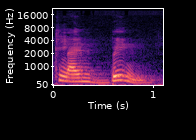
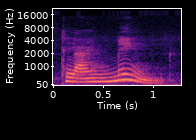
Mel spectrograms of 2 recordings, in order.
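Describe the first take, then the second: First: The B sound is clearly pronounced. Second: The B sound is left out. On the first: The speaker calls it wrong. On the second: The speaker calls it right.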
